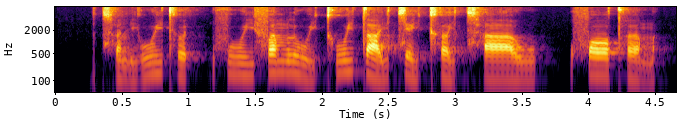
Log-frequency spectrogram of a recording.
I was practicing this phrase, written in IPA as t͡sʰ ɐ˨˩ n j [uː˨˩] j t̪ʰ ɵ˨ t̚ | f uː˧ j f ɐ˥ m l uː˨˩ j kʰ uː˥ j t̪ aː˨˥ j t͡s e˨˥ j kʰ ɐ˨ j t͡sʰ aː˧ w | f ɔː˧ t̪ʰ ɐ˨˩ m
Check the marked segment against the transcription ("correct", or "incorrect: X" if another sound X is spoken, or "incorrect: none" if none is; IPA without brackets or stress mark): incorrect: uː˥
